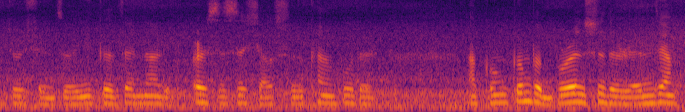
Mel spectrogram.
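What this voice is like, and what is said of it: Speaking very quietly. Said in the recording (Chinese): “我讲这么小声，听得见吗？”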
